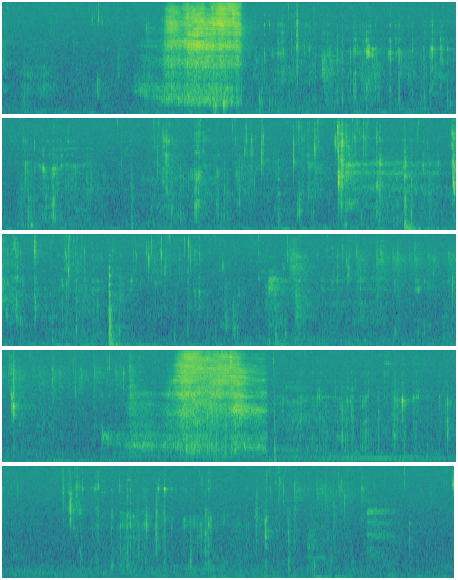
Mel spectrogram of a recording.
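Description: Close-miked eating sounds: a mouthful of curry-soaked rice being chewed, with soft wet mouth clicks throughout and two louder, second-long mouth noises, about two seconds in and again about fifteen seconds in.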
